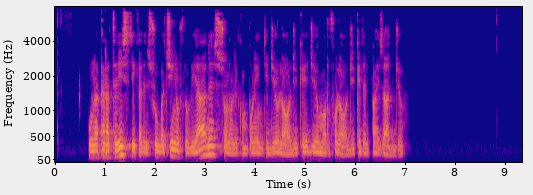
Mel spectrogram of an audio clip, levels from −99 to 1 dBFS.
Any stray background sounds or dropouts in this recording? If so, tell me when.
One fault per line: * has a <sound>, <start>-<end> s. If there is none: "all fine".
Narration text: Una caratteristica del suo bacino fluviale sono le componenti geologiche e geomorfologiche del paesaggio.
all fine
